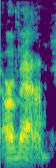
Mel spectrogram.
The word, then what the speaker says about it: Arvada: which we'll get into later there is um Arvada am I pronouncing that correctly Arvada Arvada Okay Arvada so tell us about Arvada Colorado so Arvada Colorado I've actually I've lived in Arvada Colorado since 2010.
